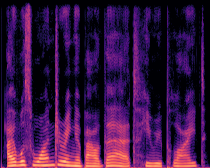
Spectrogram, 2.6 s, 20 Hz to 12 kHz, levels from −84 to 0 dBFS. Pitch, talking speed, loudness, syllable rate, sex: 215 Hz, 160 wpm, -17 LUFS, 4.5 syllables/s, female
